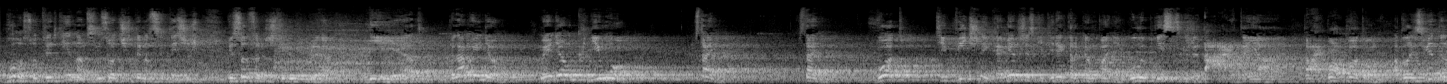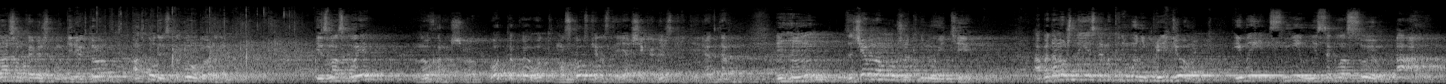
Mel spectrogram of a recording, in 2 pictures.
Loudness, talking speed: -18 LUFS, 155 wpm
